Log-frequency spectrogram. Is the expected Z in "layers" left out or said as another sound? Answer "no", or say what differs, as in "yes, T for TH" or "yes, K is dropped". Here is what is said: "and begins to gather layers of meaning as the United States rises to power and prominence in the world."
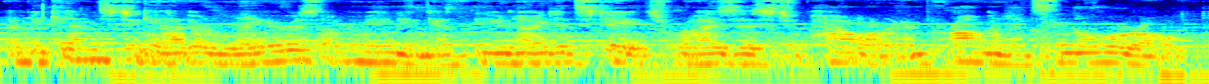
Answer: no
